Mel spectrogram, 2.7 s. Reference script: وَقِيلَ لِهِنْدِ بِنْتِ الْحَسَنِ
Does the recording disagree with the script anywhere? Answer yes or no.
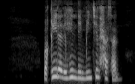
no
